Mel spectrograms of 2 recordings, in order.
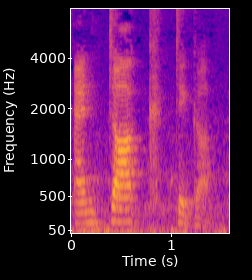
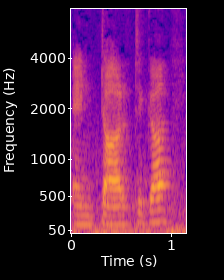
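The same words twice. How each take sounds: First: It is said with a k sound before the t. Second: It is said without a k sound before the t. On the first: The speaker calls it right. "it is Antarctica" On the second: The speaker calls it wrong. "It is not Antarctica"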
